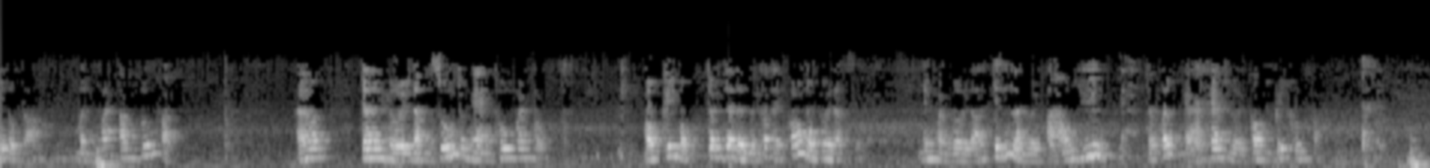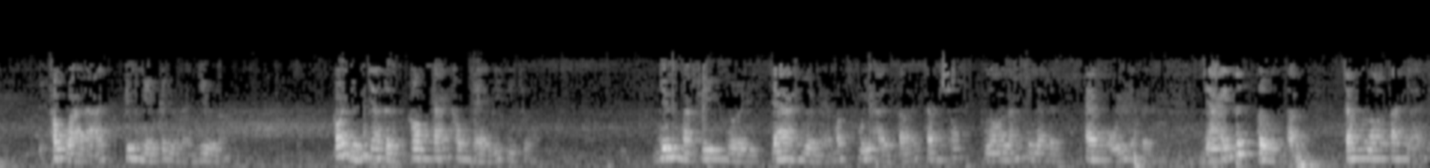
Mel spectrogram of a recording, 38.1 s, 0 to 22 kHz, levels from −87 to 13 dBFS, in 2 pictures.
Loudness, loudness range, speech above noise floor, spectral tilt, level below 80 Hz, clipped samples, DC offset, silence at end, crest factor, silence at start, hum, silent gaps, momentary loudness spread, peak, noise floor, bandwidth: -19 LUFS; 7 LU; 28 dB; -5.5 dB/octave; -36 dBFS; under 0.1%; under 0.1%; 0 s; 20 dB; 0 s; none; none; 21 LU; 0 dBFS; -47 dBFS; 6.6 kHz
